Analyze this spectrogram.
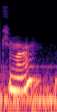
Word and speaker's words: khimar: It uses a khimar, or khimar is another pronunciation there.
